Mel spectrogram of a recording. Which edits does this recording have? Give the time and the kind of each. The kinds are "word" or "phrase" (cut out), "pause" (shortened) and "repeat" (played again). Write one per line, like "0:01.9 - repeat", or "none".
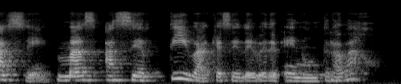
0:02.8 - word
